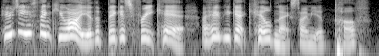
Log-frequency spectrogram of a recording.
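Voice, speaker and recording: A woman playing a flirtatious, sharp-tongued circus performer in an amateur radio drama, catty and insolent. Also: high voice, huge pitch swings, normal speed, dry recording, clean studio sound, full character voice. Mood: scornful, angry.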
